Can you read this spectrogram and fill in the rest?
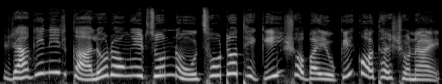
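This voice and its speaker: A woman's voice: extremely high pitch, sing-song, normal speed, no room sound, studio quality. A woman giving scripted narration for a cartoon story.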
